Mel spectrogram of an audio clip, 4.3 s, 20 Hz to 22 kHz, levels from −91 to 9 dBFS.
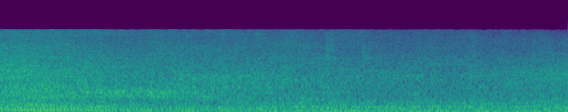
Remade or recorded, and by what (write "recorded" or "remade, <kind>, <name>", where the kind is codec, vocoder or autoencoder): recorded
